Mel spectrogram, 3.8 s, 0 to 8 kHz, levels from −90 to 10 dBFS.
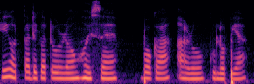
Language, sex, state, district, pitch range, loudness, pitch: Assamese, female, Assam, Kamrup Metropolitan, 200-215 Hz, -21 LUFS, 205 Hz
